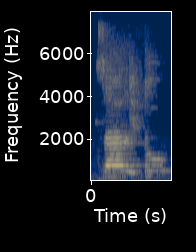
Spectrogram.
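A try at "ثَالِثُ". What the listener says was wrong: Salisu. Bukan salitu. 3 itu salis. Ulangi, asalisu. Bukan ta itu. Bedakan antara ta dengan sa.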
